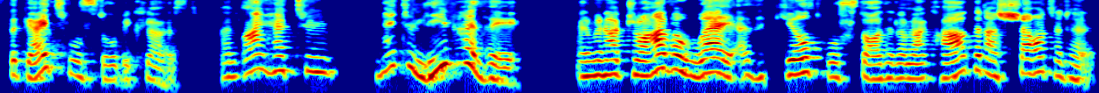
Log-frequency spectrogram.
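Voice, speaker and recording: A woman's voice: mid-range voice, fairly bright tone, clear, resonant tone, no echo. A South African woman in her fifties telling her own story in a candid, heartfelt way, often restarting her sentences. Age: 50s. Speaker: customer sharing a testimonial. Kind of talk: personal testimonial.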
